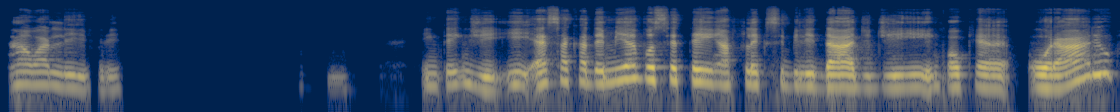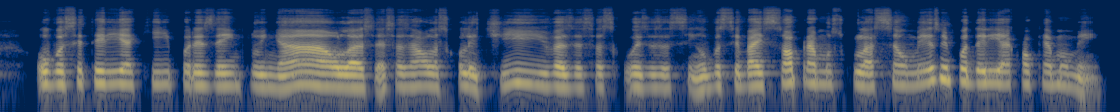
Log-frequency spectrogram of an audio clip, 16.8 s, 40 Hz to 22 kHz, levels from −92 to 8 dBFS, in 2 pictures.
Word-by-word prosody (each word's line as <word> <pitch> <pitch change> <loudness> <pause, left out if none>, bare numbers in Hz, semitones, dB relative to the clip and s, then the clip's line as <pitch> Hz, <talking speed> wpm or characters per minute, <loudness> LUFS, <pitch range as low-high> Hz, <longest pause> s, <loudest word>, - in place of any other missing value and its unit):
Ao 195 0 -3
ar 190 -1 -3
livre. 155 -4 -8 2.3
Entendi. 180 -5 -5
E 190 -2 -5
essa 205 +3 +1
academia, 225 +3 +3
você 250 -2 +6
tem 220 -5 +3
a 185 - +2
flexibilidade 175 -4 +3
de 160 0 -9
ir 160 -1 -1
em 155 - -6
qualquer 165 -2 -1
horário 235 - +6 0.3
ou 195 - 0
você 200 +1 -3
teria 200 -1 -1
que 195 0 -15
ir, - - -15
por 190 -1 -8
exemplo, 180 -1 -4
em 160 -1 -5
aulas? 170 -2 +3
Essas 170 +1 -7
aulas 175 0 -5
coletivas, 180 0 -4
essas 165 +1 -10
coisas, 165 -1 -6
assim, 160 -3 -10
ou 150 - -3
você 175 +1 -8
vai 180 +1 +1
só 190 +4 -1
pra 205 -1 -3
musculação 190 -2 -6
mesmo 225 +8 -2
e - - +1
poderia 210 -4 -2
ir - - -4
a - - -16
qualquer 195 -1 -9
momento? 180 -3 -10
180 Hz, 155 wpm, -23 LUFS, 165-200 Hz, 2.3 s, você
